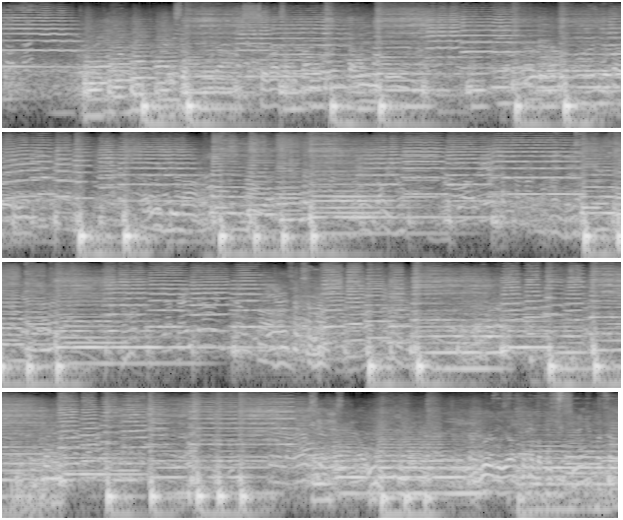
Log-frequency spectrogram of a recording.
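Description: Brass band playing a tune, with regular drum beats under the horns.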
